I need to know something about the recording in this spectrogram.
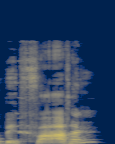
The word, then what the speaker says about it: befahren: Ou seja, o verbo befahren vai significar transitar em ou circular em. E aqui, cuidado, nós vamos entonar a segunda sílaba dele.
